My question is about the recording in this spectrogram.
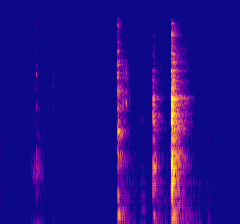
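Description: A metal spoon set down against a glass baking dish: three short clinks in the second half, the last the loudest.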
